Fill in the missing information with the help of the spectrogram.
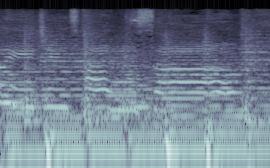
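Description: Background music: a song playing.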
